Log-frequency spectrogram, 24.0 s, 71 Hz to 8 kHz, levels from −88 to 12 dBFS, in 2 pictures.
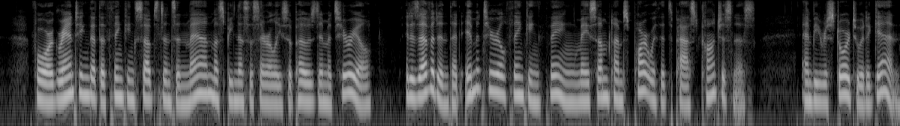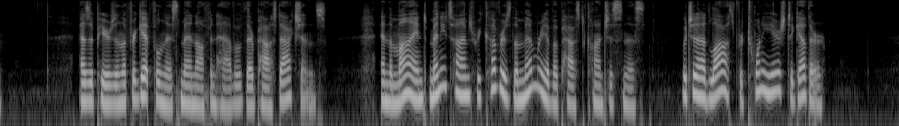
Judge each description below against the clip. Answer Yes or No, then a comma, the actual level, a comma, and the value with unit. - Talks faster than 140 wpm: Yes, average, 165 wpm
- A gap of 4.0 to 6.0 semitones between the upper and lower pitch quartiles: Yes, average, 4.7 semitones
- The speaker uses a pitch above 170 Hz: Yes, medium, 185 Hz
